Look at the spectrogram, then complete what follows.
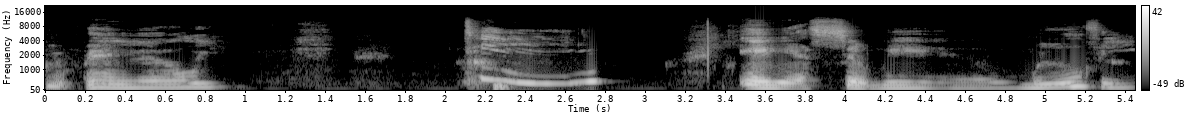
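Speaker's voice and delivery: very high, slow, loud, swooping, stretched-out voice. Showing another speaker an impression of a reactor: Nate P Fleming impression. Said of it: "I could do his impression".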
